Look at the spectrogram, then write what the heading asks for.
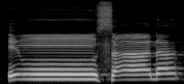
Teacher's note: نون کو چھپاتے ہیں، ناک میں آواز لے کر جاتے ہیں اور پھر اس غنے کو ادا کرتے ہیں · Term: اخفا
